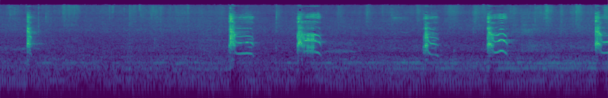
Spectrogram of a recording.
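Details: Monkey mother Handa crying after a young monkey grabs her baby Handy; short arched, harmonic shrieks come in bursts every one to two seconds, six outbursts over a low steady background hum.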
